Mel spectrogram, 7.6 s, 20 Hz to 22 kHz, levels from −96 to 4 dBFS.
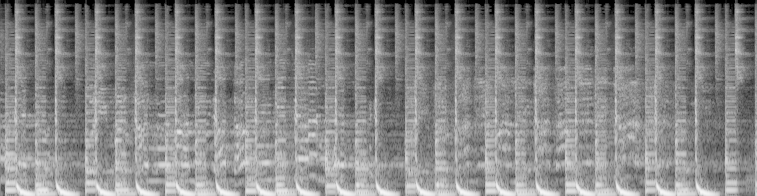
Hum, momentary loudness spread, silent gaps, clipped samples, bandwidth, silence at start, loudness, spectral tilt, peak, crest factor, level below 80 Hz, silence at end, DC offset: none; 1 LU; none; 2%; over 20 kHz; 0 s; -7 LUFS; -4.5 dB/octave; 0 dBFS; 6 dB; -12 dBFS; 0 s; under 0.1%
